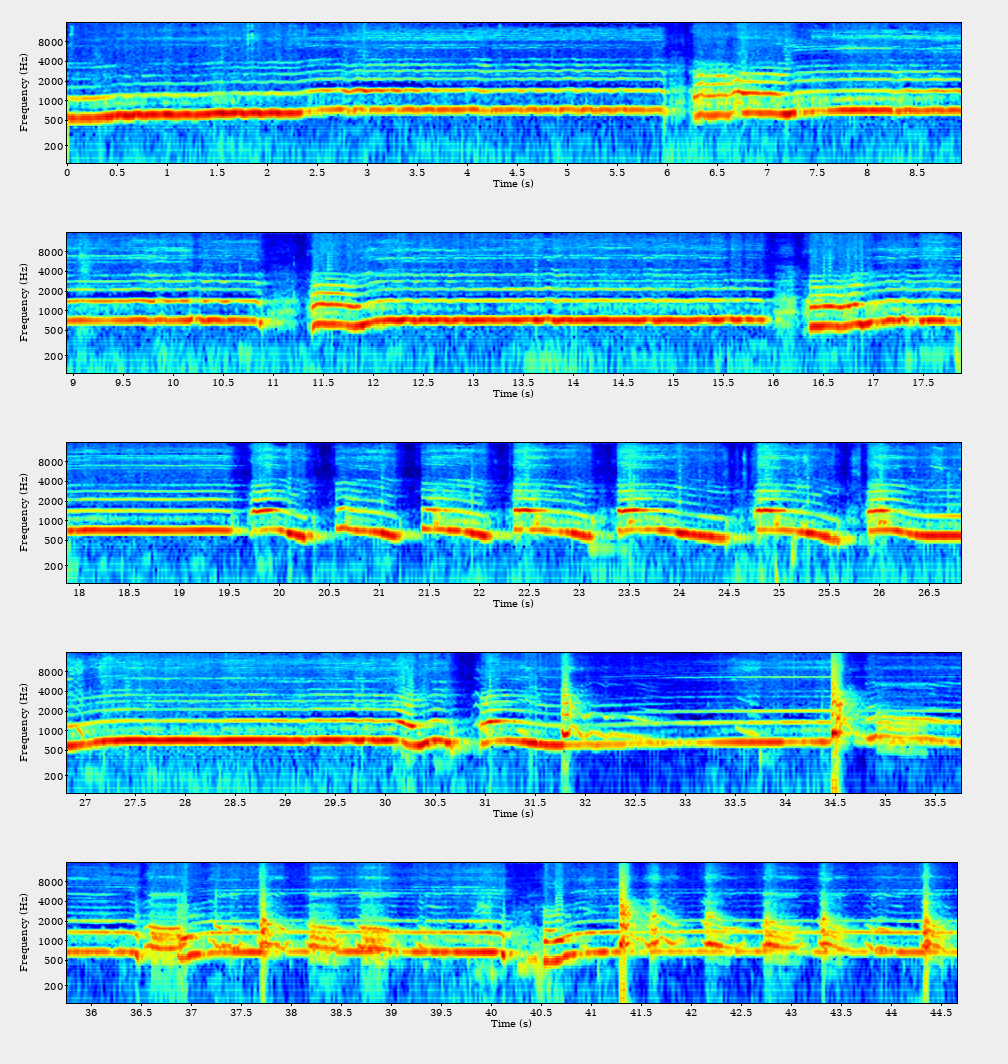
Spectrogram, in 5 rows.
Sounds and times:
Howl: 0.0s - 44.6s.

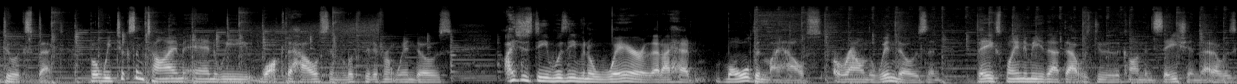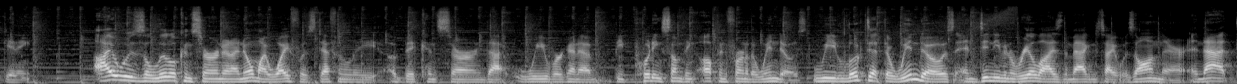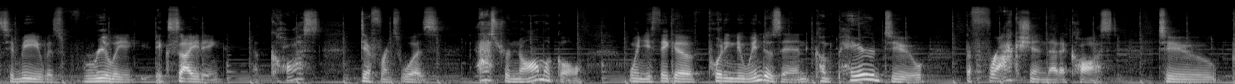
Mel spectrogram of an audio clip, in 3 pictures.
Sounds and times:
Speech: 0.0s - 12.7s, 13.3s - 37.0s
Music: 0.0s - 37.0s.

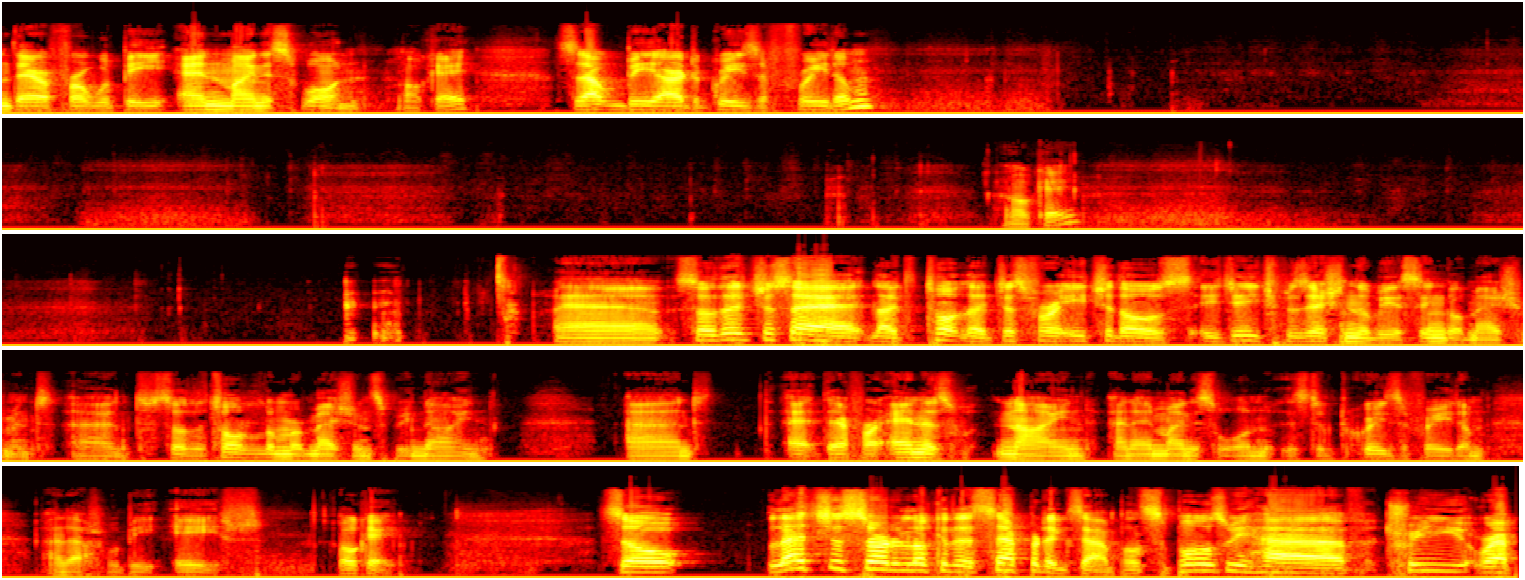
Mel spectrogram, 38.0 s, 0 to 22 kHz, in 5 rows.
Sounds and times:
Speech: 0.0s - 4.4s, 12.6s - 13.0s, 17.0s - 25.3s, 26.0s - 32.5s, 33.4s - 38.0s.

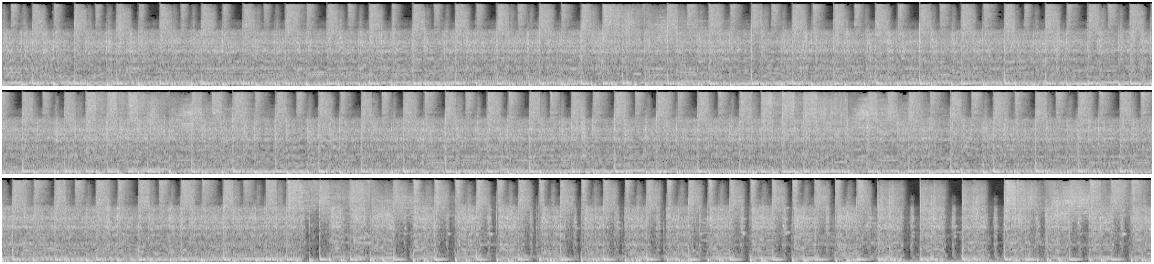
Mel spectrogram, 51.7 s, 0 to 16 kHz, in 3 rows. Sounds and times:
Music: 0.0s - 51.7s.

